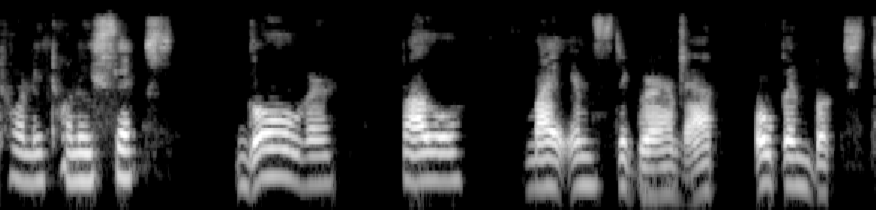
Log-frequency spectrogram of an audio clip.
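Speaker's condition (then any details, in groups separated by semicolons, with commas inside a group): Cerebral palsy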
